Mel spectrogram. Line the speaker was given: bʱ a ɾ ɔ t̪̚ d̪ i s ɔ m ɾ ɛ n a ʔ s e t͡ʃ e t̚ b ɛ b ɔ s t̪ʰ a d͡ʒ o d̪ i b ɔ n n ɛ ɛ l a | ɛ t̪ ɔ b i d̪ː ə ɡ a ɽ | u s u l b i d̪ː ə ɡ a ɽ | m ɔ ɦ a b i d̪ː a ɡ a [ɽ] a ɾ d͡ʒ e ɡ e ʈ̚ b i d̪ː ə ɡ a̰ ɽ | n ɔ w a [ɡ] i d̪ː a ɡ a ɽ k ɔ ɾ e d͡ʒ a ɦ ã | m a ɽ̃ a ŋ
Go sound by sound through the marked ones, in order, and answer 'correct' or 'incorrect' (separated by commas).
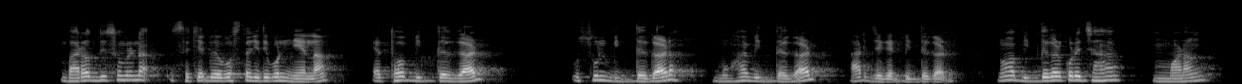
correct, incorrect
